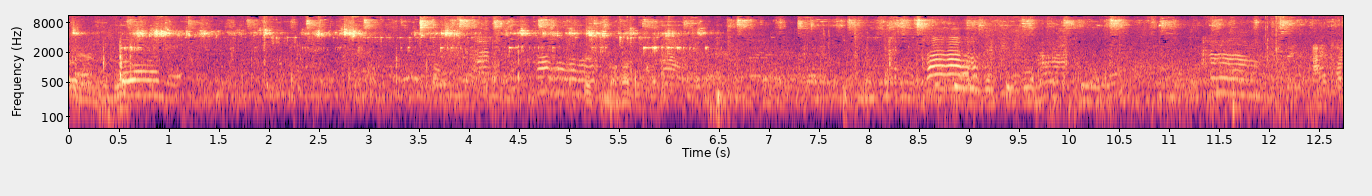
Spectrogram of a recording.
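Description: Children and adults talk and call out nearby outdoors.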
